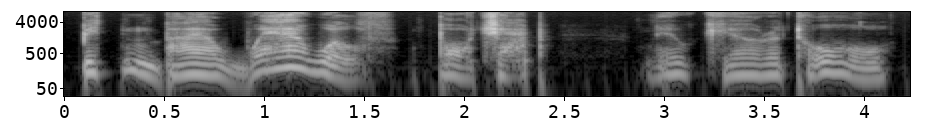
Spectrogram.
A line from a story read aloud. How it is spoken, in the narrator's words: he said, dropping his voice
